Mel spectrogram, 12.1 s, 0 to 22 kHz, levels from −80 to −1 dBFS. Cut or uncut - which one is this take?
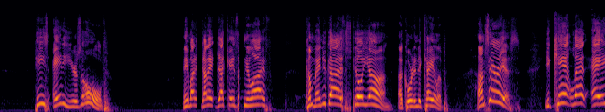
cut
